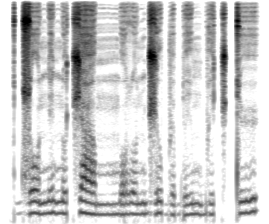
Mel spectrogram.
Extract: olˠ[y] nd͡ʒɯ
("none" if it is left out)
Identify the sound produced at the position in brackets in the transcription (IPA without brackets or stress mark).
y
